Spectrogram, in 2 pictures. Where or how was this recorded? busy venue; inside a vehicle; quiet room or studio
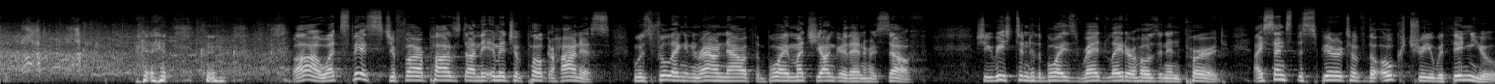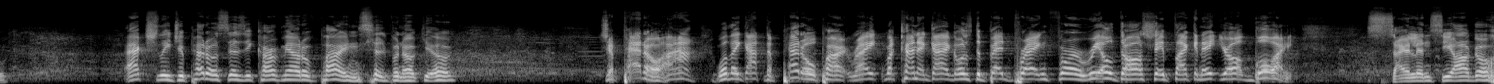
busy venue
